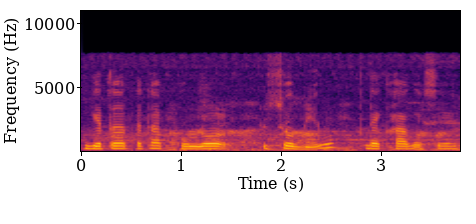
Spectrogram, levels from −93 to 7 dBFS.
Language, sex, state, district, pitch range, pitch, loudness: Assamese, female, Assam, Sonitpur, 190-210 Hz, 200 Hz, -14 LUFS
